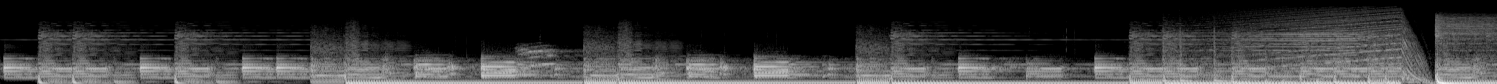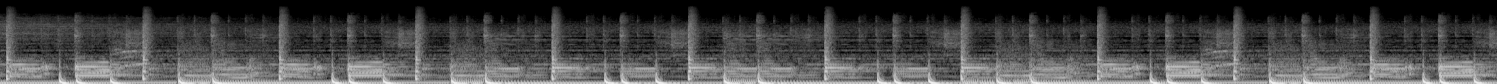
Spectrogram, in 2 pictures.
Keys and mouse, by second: 12.9 right click, 15.9 click, 17.3 shift+click, 18.1 right click, 19.4 click, 20.8 click, 21.8-23.6 shift+drag, 24.6 click, 27.0 click, 27.9-29.9 drag.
